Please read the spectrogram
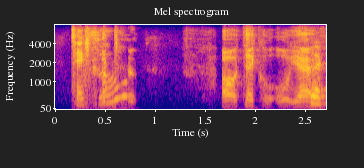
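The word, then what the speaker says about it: Tecău: Teku. Oh, yes. Teku.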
